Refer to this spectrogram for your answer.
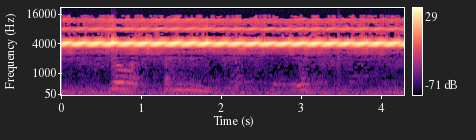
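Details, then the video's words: Cricket singing at close range, 2022: an unbroken piercing high trill dominates, while soft low voice-like sounds drift underneath. "Dế kêu Cận Cảnh"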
